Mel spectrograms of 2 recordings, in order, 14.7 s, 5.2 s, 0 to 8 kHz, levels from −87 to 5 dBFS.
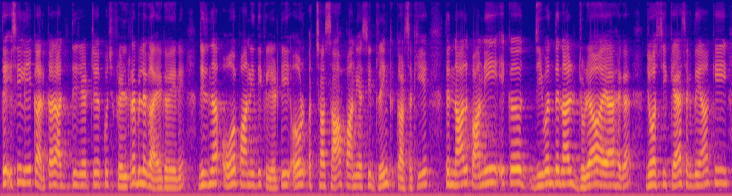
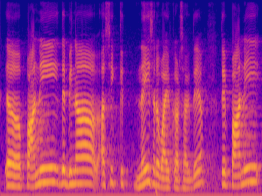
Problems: constant background noise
